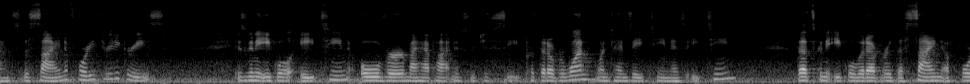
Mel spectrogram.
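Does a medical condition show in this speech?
No.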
